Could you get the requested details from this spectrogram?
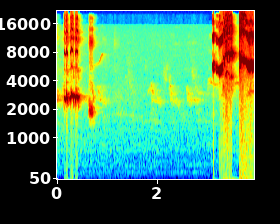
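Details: Orange-headed thrush singing, used to stimulate breeding and draw a reply. A quick series of clipped whistled notes gives way to a near-silent stretch with faint soft twitters. It ends with two loud, harsh, drawn-out rasping bursts.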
